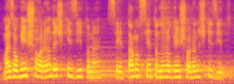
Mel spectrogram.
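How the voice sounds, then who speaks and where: A man's voice: high-pitched, fairly even intonation, racing, long reverb tail. A man preaching a testimony sermon, telling a story and asking the congregation frequent rhetorical questions. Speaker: pastor. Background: background instrumental music.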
